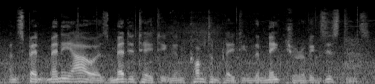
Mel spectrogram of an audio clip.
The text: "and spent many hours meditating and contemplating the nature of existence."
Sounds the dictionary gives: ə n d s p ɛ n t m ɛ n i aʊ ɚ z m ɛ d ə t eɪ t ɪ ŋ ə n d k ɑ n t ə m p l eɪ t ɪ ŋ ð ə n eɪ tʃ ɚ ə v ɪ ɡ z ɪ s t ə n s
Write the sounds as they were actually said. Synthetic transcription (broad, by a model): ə n s p ɛ n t m ɛ n i aʊ ɚ z m ɛ d ə t eɪ t ɪ ŋ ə n k ɑ n t ə m p l eɪ t ɪ ŋ ð ə n eɪ tʃ ɚ ə v ɪ ɡ z ɪ s t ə n s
